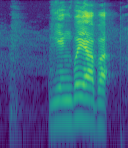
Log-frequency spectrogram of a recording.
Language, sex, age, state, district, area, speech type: Manipuri, male, 45-60, Manipur, Tengnoupal, rural, read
